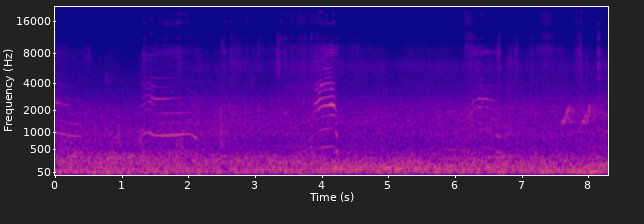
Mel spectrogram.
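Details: A tuxedo cat meows while walking, giving several short, bending meows over a steady low rumble of background noise.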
